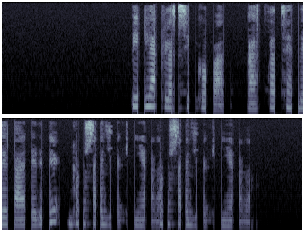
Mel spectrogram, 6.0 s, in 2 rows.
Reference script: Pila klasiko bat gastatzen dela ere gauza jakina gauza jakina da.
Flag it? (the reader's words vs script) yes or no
no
